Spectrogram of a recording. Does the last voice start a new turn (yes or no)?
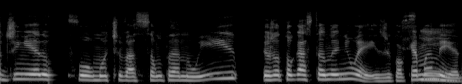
yes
